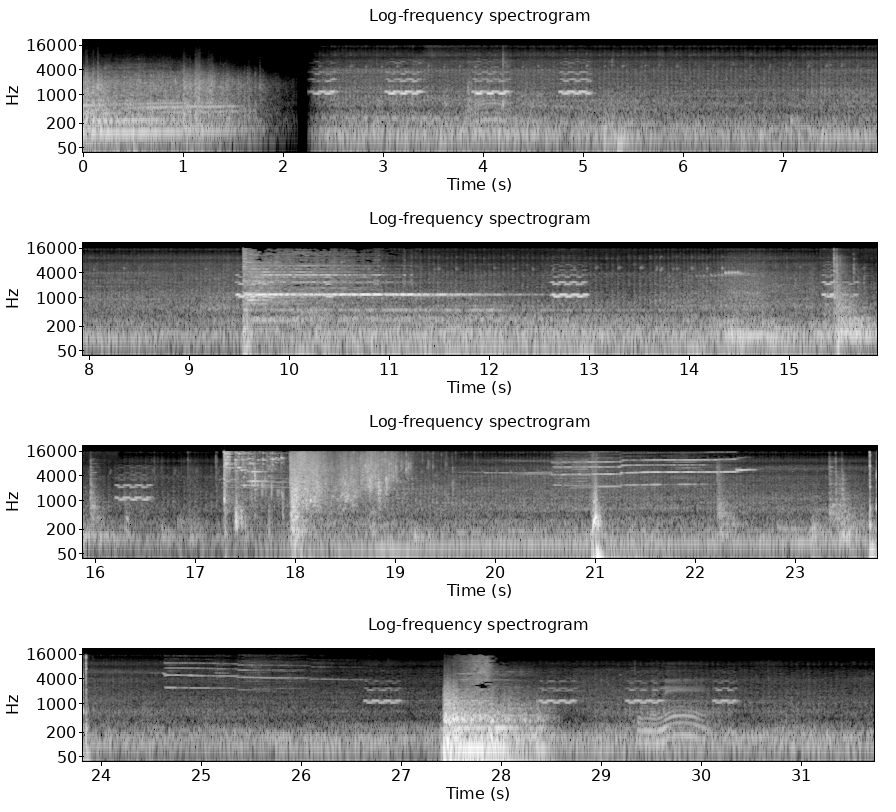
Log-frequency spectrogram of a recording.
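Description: Dump truck working on a dirt lot: a steady engine rumble under a reversing alarm that beeps in short runs of about four beeps, a little under a second apart. Several loud rushing bursts stand out, the loudest about halfway through.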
